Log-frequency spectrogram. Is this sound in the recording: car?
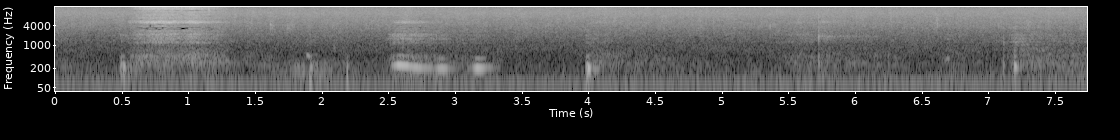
no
